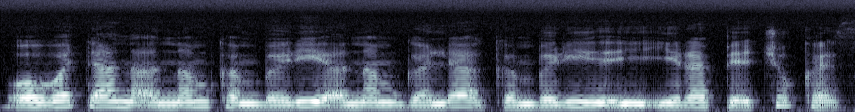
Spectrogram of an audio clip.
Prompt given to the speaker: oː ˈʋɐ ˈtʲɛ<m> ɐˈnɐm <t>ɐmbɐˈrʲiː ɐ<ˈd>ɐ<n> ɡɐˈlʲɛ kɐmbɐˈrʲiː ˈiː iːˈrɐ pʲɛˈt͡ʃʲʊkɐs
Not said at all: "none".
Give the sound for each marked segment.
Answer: n, k, n, m

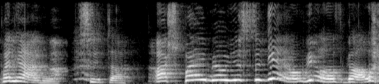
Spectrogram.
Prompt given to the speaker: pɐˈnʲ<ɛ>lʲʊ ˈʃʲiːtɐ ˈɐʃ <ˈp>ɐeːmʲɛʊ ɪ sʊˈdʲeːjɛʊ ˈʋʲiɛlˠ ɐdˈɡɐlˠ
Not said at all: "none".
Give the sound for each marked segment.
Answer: æ, p

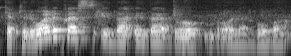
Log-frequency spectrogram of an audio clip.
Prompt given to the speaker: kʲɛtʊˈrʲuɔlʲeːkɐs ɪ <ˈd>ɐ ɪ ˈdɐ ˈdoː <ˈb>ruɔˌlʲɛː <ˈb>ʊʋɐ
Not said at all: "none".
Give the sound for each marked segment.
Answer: d, b, b

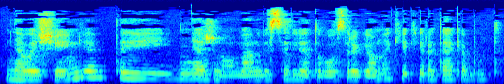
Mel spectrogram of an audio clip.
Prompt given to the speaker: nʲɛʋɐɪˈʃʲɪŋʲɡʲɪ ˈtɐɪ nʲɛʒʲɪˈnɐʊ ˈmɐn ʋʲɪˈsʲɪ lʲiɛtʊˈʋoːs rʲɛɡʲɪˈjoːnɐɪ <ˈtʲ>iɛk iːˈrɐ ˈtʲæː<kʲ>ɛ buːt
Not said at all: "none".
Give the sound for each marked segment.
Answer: kʲ, kʲ

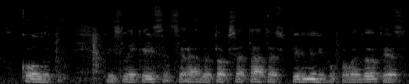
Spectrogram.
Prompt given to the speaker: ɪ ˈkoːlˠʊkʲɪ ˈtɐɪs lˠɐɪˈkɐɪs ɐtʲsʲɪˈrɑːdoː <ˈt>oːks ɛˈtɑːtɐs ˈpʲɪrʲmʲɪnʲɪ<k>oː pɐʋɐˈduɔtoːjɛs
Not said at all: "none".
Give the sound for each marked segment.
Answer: t, k

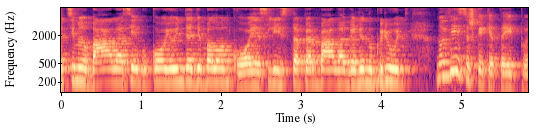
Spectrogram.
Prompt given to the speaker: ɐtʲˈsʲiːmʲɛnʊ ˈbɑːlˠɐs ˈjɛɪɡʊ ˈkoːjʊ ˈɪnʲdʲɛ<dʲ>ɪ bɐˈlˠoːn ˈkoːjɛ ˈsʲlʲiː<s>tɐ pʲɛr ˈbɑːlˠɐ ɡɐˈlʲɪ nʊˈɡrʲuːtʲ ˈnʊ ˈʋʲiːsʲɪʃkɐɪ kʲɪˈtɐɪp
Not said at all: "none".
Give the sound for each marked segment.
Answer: dʲ, s

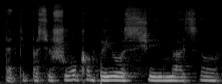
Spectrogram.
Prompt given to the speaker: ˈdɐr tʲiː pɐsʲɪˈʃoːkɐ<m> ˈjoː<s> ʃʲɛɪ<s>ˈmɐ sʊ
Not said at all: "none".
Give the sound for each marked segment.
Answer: m, s, none

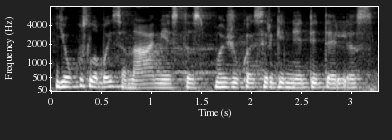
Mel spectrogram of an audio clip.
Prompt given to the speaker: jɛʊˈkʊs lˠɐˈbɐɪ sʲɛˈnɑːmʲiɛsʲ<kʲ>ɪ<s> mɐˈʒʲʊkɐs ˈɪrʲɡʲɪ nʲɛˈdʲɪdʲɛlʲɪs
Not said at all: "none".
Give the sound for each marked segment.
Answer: tʲ, s

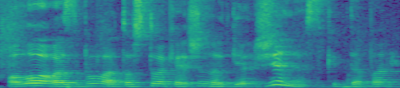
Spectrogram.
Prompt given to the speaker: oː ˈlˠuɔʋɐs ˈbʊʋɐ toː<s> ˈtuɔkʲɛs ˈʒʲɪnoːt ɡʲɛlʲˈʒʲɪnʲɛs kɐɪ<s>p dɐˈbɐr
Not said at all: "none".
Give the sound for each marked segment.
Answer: s, none

